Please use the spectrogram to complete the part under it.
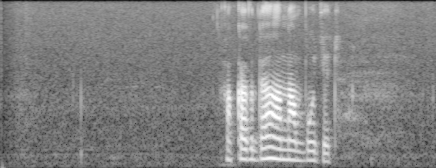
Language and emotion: Russian, neutral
